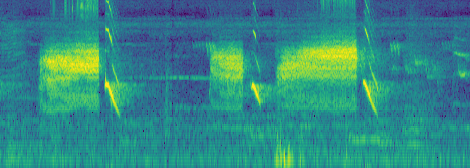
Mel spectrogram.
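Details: Spotted owlet giving a ngekek call used as a lure to provoke rivals: two long harsh, raspy screeching bursts, each ending in quick sharp descending whistled notes, separated by a short silence.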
